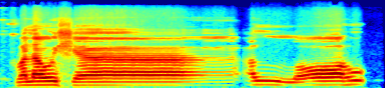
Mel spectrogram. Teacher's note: اللہ پاک کے لام کو ہم پر پڑھیں گے کیونکہ اللہ پاک کے لام سے پہلے حرف پر زبر آ گیا ہے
